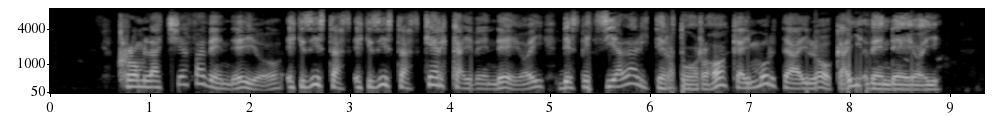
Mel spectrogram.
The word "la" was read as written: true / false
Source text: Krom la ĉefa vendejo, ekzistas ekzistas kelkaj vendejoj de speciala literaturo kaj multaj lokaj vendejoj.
true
